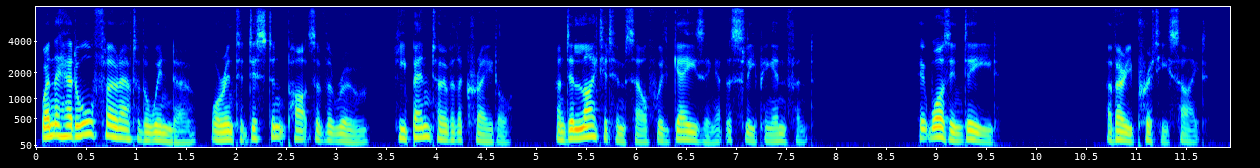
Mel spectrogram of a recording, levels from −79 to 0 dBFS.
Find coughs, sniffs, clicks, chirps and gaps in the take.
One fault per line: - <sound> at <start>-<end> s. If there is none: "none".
none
